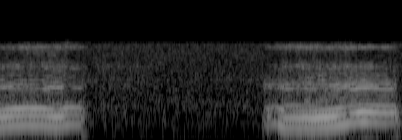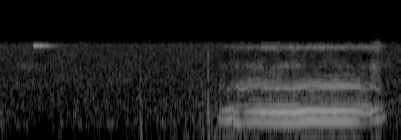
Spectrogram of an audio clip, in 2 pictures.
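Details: Three drawn-out, droning snores about every four seconds with quiet pauses between, much like a person snoring, from a female dog snoring in her sleep.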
